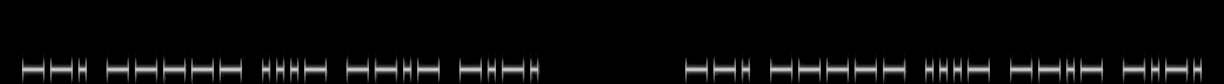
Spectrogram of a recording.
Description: Morse code, heard as a keyed tone, about 17 wpm, 700 Hz. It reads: G0VQC G0VQC
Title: DXCC-100 Call Signs - 5 Characters - Repeated 2x - 17wpm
